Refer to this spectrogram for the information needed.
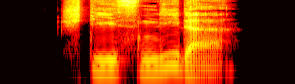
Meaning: first/third-person singular preterite of niederstoßen
- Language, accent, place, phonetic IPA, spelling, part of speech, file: German, Germany, Berlin, [ˌʃtiːs ˈniːdɐ], stieß nieder, verb, De-stieß nieder.ogg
